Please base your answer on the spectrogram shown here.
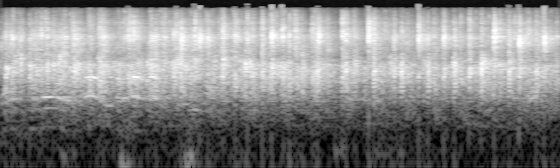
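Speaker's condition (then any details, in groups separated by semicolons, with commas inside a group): No condition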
